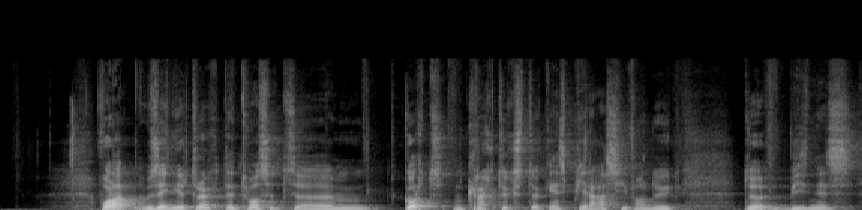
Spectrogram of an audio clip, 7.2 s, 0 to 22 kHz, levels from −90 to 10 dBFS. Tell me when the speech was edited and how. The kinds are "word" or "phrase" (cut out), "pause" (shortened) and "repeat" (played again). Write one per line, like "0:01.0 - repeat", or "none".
none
